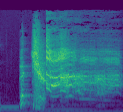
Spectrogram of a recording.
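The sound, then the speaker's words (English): A single loud sneeze: a sharp inhaled build-up followed by an explosive burst that trails off into a breathy, noisy release over a couple of seconds. “Yeah, he sneezed and threw out his back.”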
